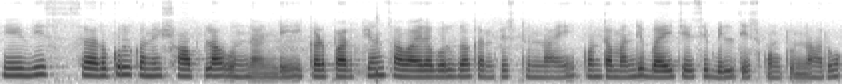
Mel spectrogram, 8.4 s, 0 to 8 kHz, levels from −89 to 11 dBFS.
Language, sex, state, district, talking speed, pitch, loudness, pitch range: Telugu, female, Andhra Pradesh, Annamaya, 100 wpm, 190 Hz, -19 LUFS, 175-210 Hz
